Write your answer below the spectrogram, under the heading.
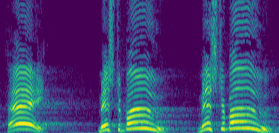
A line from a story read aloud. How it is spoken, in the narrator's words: the boy yelled at him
